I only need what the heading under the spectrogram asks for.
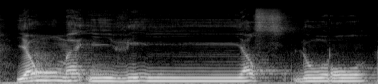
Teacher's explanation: Nah ini tanwin bertemu ya, dibaca idgham bi gunnah, dibaca masuk langsung ke ya-nya tanpa ada bunyi nunnya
